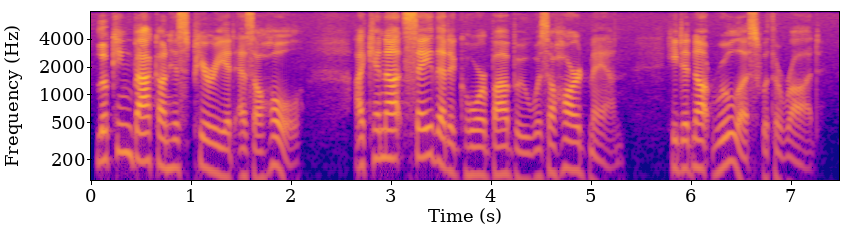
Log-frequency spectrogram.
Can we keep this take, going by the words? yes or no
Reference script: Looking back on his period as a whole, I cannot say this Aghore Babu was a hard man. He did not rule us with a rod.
no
